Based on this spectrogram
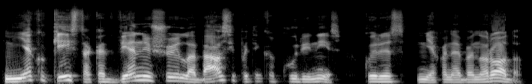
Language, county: Lithuanian, Kaunas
